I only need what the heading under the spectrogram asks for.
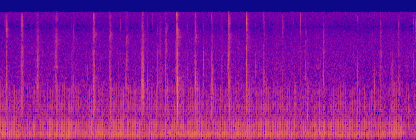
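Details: Kitten named Luna purring non-stop while suckling on fingertips, paws kneading, a nightly and morning habit; steady low rumbling purr throughout, with frequent soft wet sucking clicks scattered over it, indoors.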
